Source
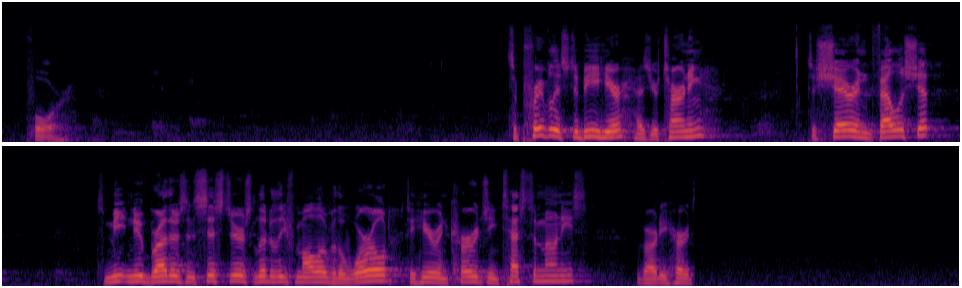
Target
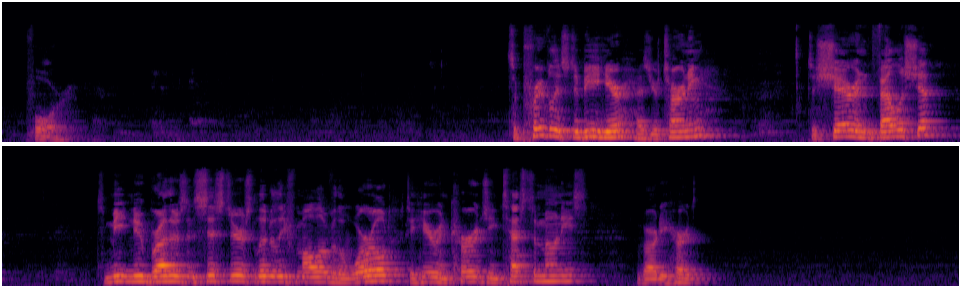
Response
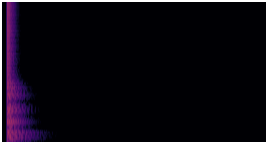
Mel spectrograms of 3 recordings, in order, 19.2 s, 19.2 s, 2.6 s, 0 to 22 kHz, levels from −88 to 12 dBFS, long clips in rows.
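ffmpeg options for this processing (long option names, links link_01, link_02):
-filter_complex "[0:a]asplit=2[link_01][link_02];[link_02]highshelf=frequency=8700:gain=9[link_03];[1:a]atrim=start_sample=2205[link_04];[link_03][link_04]afir=irnorm=-1:irlink=0,volume=-6dB[link_05];[link_01][link_05]amix=inputs=2:normalize=0"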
